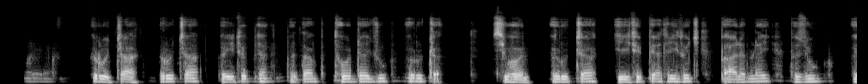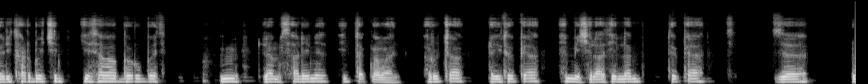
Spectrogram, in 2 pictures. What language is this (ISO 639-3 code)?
amh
